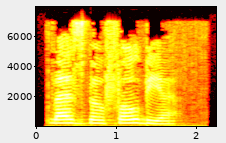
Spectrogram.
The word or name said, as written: lesbophobia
